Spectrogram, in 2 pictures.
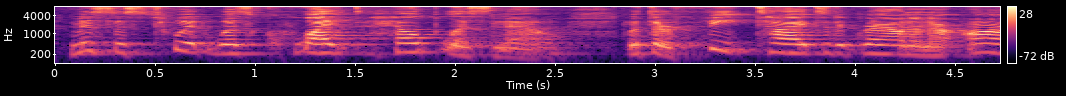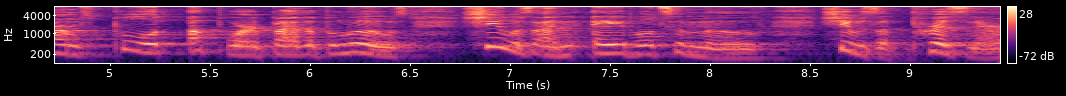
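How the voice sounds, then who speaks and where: A woman storyteller with a creaky edge to her mid-pitched voice. She reads a children's book expressively and deliberately, leaning on key words. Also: darkish tone. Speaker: read-aloud storyteller. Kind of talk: expressive children's story reading with casual asides.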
